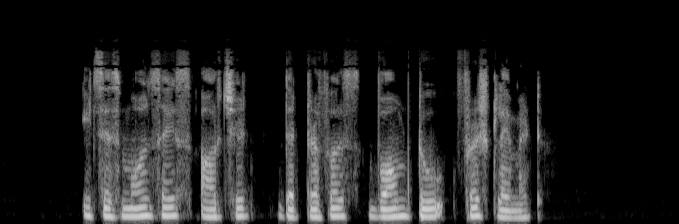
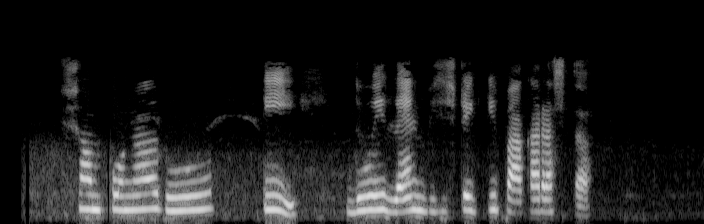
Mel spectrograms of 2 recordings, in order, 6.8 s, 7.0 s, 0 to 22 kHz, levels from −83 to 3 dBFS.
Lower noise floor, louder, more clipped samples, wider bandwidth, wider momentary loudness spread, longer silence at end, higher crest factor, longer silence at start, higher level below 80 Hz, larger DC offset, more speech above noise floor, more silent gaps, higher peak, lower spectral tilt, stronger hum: first, -80 dBFS vs -65 dBFS; second, -20 LUFS vs -16 LUFS; neither; first, 9 kHz vs 7.4 kHz; second, 8 LU vs 12 LU; first, 1.4 s vs 1.15 s; about the same, 18 dB vs 14 dB; first, 0.85 s vs 0.7 s; about the same, -62 dBFS vs -58 dBFS; neither; first, 60 dB vs 49 dB; neither; about the same, -4 dBFS vs -2 dBFS; about the same, -5.5 dB/octave vs -5.5 dB/octave; neither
